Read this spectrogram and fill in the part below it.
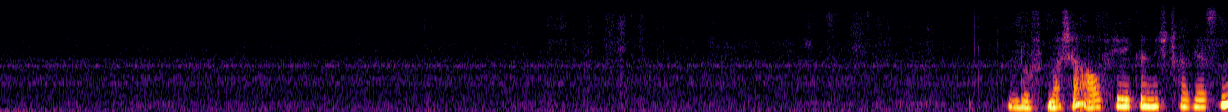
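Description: A crochet hook softly pulls and rustles yarn.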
